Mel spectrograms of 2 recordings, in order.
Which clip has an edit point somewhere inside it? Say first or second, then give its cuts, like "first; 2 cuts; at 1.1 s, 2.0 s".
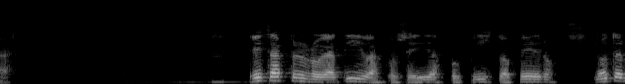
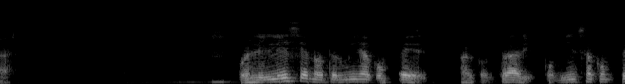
second; 1 cut; at 2.3 s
